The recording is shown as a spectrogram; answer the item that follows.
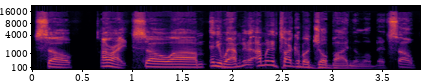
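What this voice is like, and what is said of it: Slightly off, allergy-affected voice. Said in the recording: “sorry if my voice is a little bit off. I'm suffering from pollen allergies.”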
